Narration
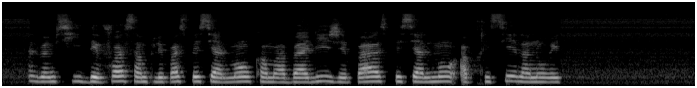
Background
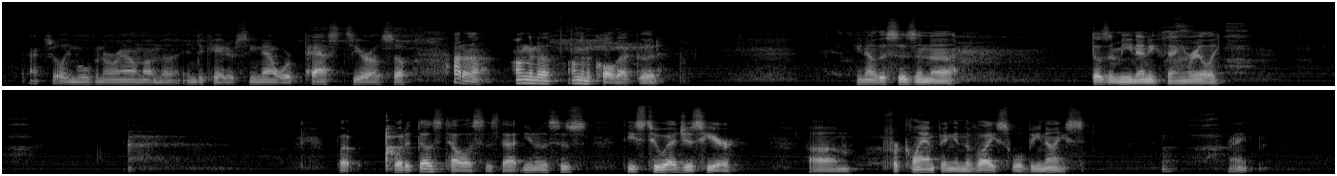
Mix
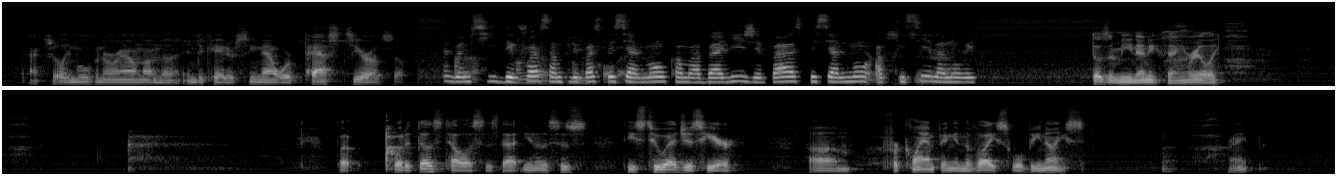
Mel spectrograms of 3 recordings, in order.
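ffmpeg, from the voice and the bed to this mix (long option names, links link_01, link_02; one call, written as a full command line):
ffmpeg -i stem1.wav -i stem2.wav -filter_complex "[0:a]adelay=4150,volume=-1dB[link_01];[1:a]volume=14.5dB,afade=type=out:start_time=3.58:duration=0.39:silence=0.141254,afade=type=in:start_time=10.26:duration=0.59:silence=0.158489[link_02];[link_01][link_02]amix=inputs=2:normalize=0" out.wav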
